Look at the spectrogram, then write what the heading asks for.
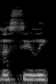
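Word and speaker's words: Wassily: We can also look at the progression of Vasily Kandinsky. And yeah, I said his name right. I know it's a W. That's how it's said.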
